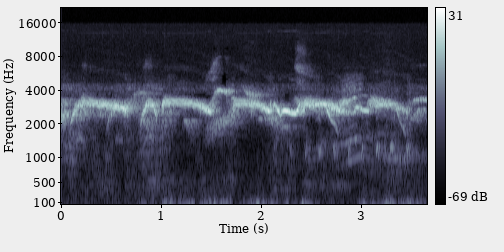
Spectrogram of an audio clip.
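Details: Tame caged Chinese hwamei, large and singing profusely, delivers an unbroken warbling whistle wavering up and down, with soft low thumps in the background.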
